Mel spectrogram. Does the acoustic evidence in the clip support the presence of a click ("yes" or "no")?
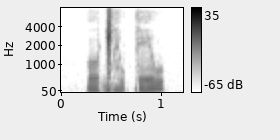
yes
